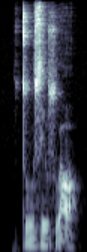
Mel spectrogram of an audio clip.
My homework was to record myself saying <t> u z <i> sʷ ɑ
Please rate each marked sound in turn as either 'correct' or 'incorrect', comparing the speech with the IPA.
correct, correct

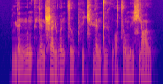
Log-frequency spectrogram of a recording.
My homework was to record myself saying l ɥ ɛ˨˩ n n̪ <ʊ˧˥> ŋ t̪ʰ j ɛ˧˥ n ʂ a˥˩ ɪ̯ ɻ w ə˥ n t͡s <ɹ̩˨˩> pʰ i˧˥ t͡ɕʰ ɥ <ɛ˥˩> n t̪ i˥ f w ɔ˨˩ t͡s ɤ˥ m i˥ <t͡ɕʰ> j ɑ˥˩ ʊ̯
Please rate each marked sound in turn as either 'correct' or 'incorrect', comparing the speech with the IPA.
incorrect: ʊ˥˩, incorrect: ɹ̩˧˥, correct, incorrect: ɕ

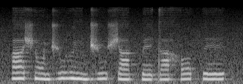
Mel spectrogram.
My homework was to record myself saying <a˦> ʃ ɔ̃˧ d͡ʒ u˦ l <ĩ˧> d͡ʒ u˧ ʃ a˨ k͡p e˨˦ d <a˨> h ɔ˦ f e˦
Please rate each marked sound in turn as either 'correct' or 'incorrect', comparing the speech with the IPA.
correct, correct, incorrect: a˧

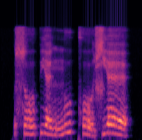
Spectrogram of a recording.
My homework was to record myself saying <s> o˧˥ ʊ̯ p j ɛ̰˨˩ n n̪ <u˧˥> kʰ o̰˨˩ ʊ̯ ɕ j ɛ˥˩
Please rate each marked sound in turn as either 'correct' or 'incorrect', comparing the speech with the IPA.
correct, incorrect: u˥

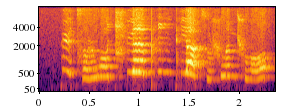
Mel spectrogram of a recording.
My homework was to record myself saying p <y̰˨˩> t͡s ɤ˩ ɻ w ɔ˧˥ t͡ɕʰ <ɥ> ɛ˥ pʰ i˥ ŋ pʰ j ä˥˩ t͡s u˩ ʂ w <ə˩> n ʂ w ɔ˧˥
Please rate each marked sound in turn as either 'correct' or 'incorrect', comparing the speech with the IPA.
incorrect: y˥˩, correct, incorrect: ə˥

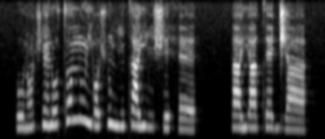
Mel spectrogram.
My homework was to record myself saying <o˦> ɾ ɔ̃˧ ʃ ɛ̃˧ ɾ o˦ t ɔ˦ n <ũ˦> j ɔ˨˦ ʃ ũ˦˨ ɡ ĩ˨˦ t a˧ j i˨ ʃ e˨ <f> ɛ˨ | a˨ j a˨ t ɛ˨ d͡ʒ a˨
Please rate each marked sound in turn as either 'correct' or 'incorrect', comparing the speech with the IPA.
incorrect: o˨, incorrect: ũ˦˨, incorrect: h

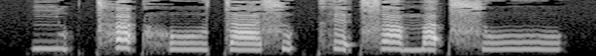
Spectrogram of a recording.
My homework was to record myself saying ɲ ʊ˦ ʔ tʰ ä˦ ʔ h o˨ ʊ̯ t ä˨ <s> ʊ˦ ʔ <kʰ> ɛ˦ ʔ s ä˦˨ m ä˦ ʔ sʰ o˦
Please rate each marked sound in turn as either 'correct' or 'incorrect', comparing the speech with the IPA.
correct, correct

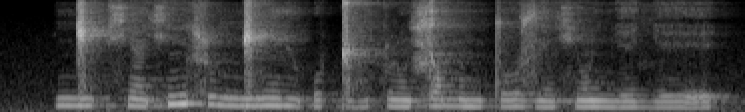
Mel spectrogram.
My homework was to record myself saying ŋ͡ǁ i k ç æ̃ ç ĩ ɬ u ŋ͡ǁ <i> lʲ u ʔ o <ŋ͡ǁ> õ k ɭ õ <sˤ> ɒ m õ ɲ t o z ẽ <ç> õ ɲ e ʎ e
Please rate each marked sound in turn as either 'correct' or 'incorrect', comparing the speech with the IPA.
incorrect: ĩ, incorrect: ɡ͡ǁ, incorrect: ɕ, correct

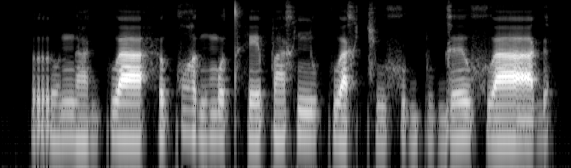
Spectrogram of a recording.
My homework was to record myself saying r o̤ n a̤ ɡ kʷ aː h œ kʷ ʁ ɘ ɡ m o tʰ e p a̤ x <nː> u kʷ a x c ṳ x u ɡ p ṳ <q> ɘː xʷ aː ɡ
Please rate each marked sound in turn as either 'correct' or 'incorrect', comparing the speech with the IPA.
incorrect: ɲ, incorrect: ɡ

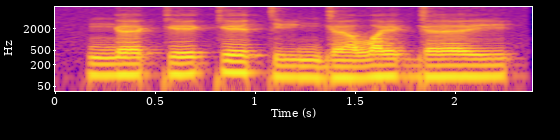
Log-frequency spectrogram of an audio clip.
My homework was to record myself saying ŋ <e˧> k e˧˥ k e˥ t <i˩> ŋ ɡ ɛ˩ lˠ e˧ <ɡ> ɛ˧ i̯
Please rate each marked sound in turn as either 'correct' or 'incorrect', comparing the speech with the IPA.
incorrect: ɛ˧, correct, correct

